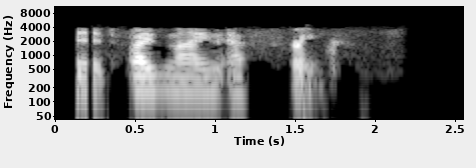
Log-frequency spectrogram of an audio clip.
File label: Scottsdale PD Sth Dispatch, scanner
